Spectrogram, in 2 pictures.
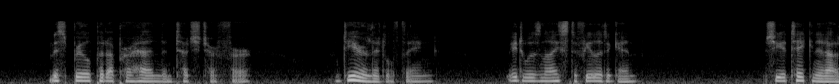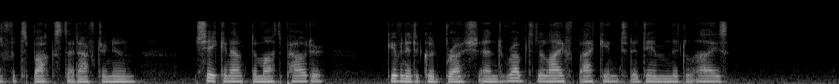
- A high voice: No, low, 135 Hz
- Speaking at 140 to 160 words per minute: No, average, 180 wpm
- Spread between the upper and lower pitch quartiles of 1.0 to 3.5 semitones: Yes, narrow, 2.4 semitones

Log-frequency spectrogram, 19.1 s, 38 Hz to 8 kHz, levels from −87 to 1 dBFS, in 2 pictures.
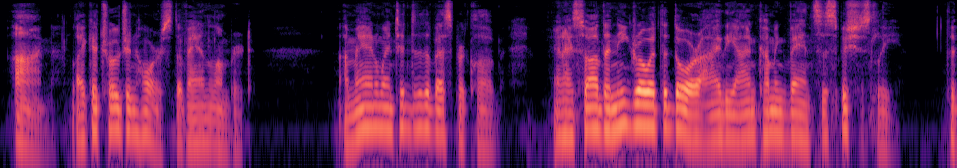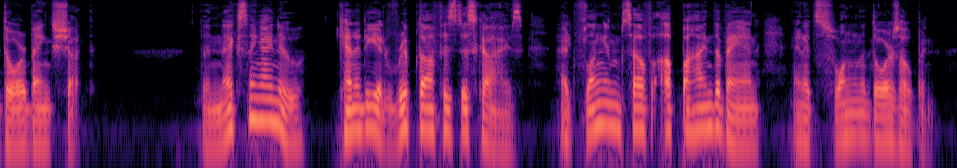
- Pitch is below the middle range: Yes, low, 110 Hz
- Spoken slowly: No, average, 175 wpm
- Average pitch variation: No, wide, 6.3 semitones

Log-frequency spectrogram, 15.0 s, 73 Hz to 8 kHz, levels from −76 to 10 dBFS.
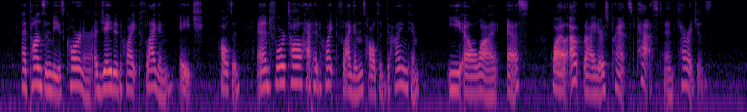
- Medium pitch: No, high, 200 Hz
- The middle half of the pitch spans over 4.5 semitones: Yes, average, 5.3 semitones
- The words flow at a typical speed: No, slow, 95 wpm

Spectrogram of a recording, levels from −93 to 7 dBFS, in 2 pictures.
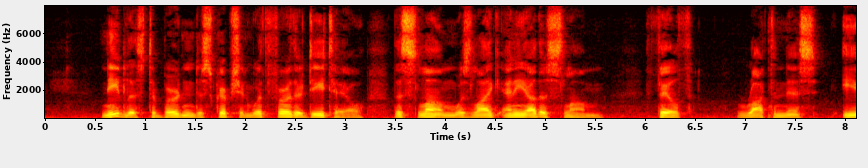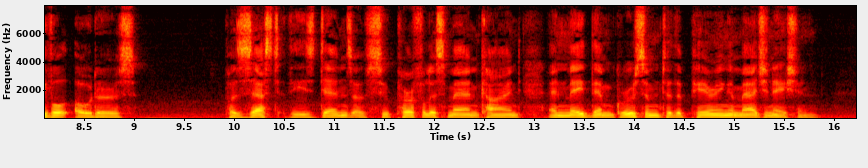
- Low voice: Yes, low, 105 Hz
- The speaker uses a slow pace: Yes, slow, 120 wpm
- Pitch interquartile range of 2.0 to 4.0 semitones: Yes, average, 2.9 semitones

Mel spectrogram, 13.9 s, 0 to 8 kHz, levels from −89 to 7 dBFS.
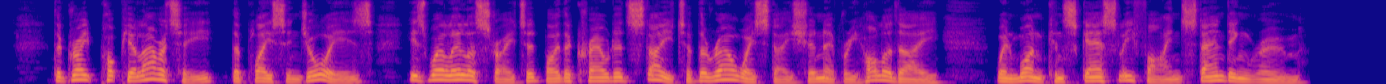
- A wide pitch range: Yes, wide, 6.7 semitones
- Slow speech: Yes, slow, 115 wpm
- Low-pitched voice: Yes, low, 115 Hz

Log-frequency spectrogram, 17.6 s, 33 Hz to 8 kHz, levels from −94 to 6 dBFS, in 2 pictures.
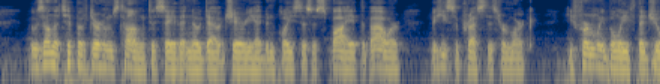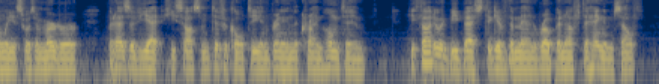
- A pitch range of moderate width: No, narrow, 1.9 semitones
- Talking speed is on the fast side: Yes, fast, 220 wpm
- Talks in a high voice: No, very low, 90 Hz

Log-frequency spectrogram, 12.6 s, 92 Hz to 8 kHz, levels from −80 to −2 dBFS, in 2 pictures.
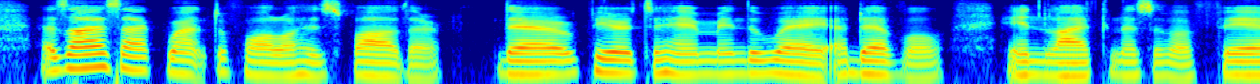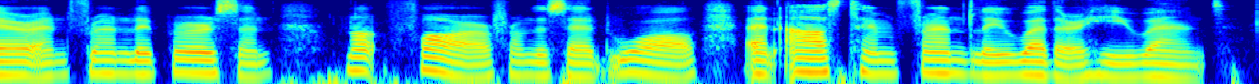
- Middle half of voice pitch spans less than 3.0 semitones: Yes, narrow, 2.4 semitones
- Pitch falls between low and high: Yes, medium, 155 Hz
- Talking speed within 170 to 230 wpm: Yes, average, 175 wpm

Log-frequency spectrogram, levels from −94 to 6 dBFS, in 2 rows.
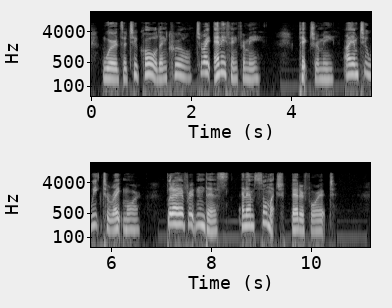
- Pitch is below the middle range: No, medium, 175 Hz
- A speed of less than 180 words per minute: Yes, average, 170 wpm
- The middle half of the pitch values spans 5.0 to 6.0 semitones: Yes, wide, 5.5 semitones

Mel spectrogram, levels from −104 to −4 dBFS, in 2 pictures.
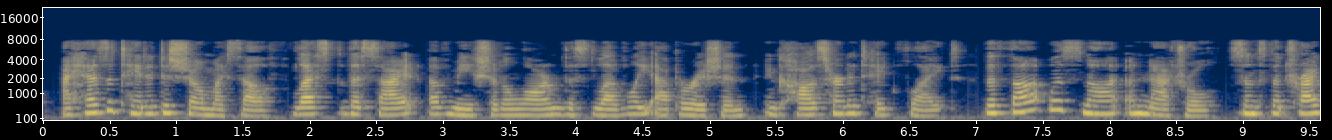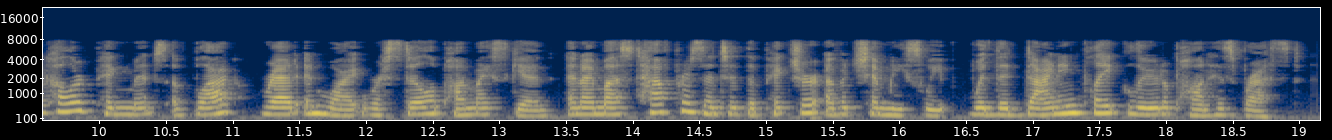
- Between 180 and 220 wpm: Yes, average, 185 wpm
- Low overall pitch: No, high, 200 Hz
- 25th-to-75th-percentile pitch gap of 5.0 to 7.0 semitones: No, average, 3.4 semitones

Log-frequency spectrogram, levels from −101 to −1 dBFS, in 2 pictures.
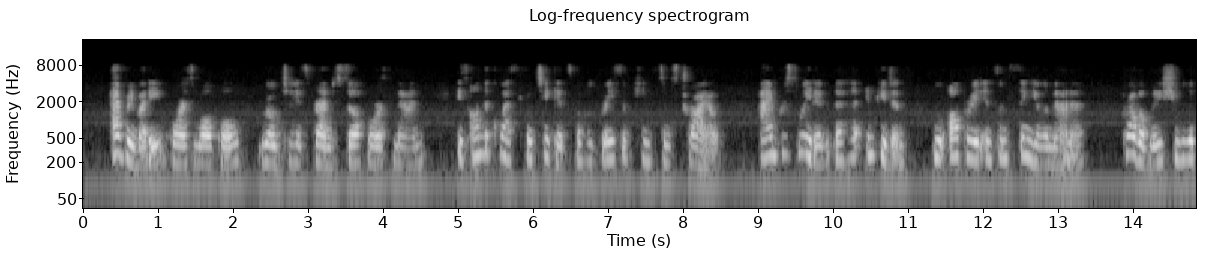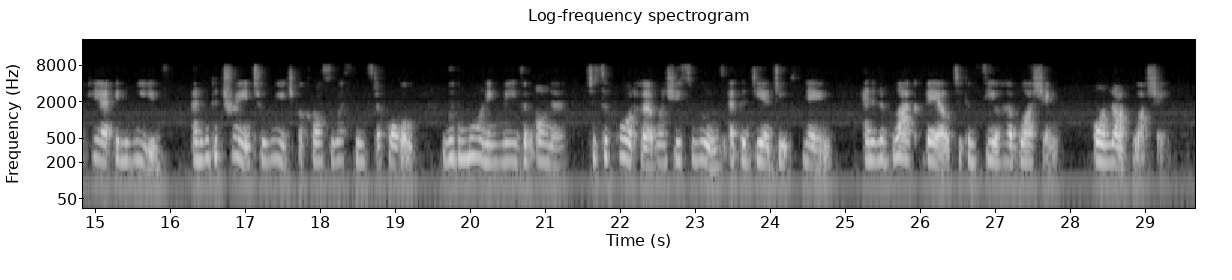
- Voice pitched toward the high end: Yes, high, 210 Hz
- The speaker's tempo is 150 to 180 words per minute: Yes, average, 155 wpm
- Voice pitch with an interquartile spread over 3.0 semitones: Yes, average, 3.4 semitones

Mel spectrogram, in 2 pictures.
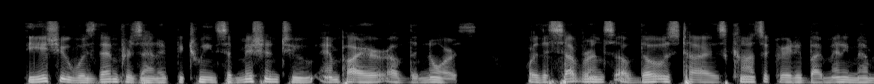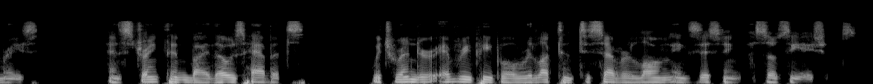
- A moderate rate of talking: No, slow, 125 wpm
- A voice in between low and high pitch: No, low, 105 Hz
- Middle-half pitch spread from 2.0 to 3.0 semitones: Yes, narrow, 2.6 semitones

